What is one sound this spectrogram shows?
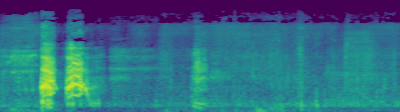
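A blanket rustles as a hand pulls it off a small dog.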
